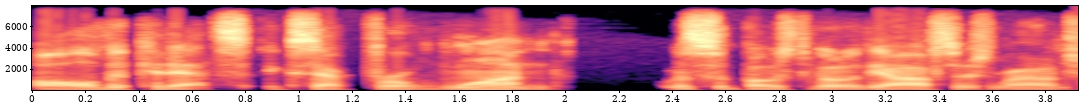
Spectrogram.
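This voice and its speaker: Against a quiet background, a man with an ordinary speaking voice and fairly low pitch talks at a fairly quick pace, the sound dry and close with no echo. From Saskatchewan, Canada. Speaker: master mariner. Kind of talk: interview storytelling.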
